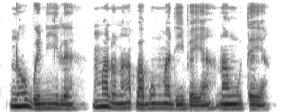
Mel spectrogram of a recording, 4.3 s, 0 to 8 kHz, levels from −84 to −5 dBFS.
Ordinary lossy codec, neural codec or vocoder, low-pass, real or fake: none; none; 7.2 kHz; real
